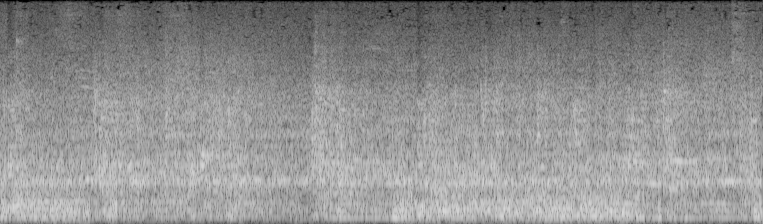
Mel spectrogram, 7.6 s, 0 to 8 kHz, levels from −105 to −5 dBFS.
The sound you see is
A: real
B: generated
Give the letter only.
A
